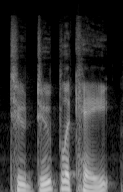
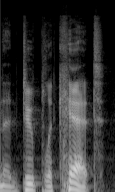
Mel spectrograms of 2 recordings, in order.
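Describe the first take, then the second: First: To DUPLICATE, ending in a full "kate"; verb pronunciation. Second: The DUPLICATE, ending in a short "kit"; noun pronunciation. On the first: Streamer explaining the verb, duplicate ending in "kate". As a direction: say duplicate as the verb, long A at the end. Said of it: "that's the verb". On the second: Streamer explaining what you get, duplicate ending in "kit". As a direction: say duplicate as the noun, last vowel reduced. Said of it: "is what you get". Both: Shown as a demonstration.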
